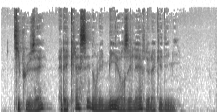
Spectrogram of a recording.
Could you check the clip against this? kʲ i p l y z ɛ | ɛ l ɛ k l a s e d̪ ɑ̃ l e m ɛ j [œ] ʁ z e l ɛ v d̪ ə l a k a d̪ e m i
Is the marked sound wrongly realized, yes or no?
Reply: no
